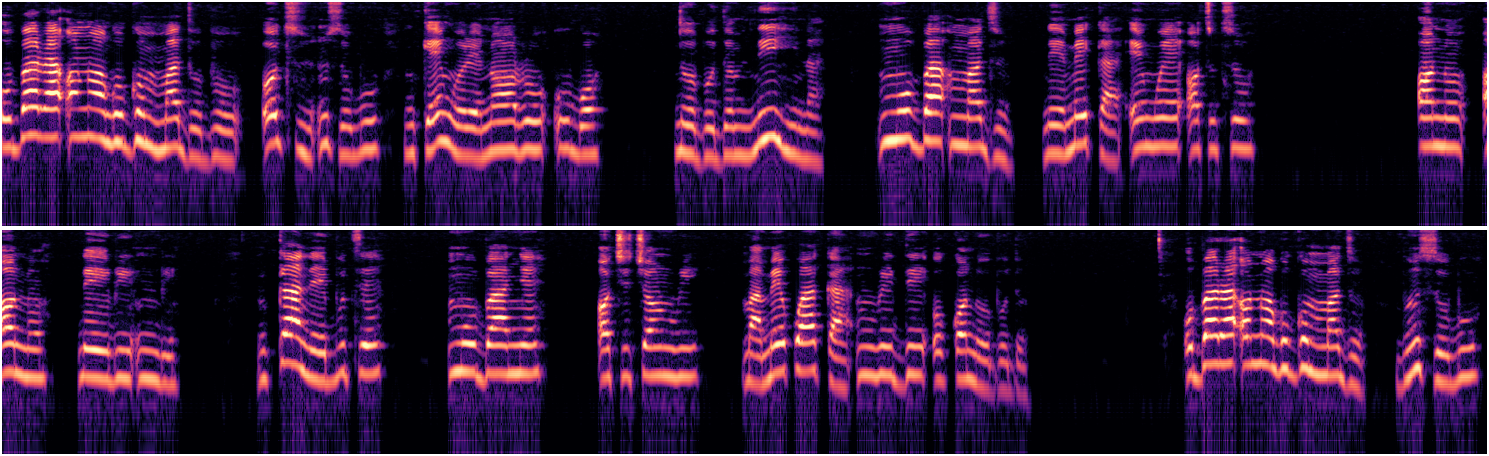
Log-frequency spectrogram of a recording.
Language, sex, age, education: Igbo, female, 30-45, tertiary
